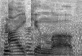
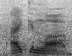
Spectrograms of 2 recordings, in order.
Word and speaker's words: Eichenlaub: your name Sir and your last name I lob iin lob yes okay and can you spell that for me e i c a h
